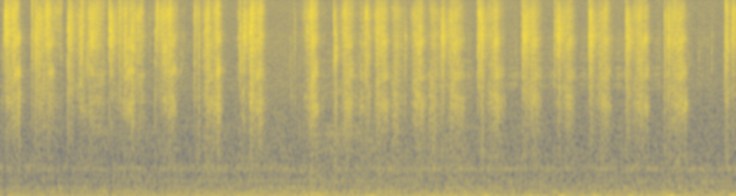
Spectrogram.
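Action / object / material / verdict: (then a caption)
scrape / wax pillar candle / wax / none. Long orange nails scratch a white solid wax pillar candle held horizontally, making rapid, repeated, bright scratching strokes over a steady low hum.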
